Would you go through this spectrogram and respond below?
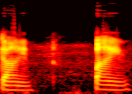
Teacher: From manner of articulation, articulation के हिसाब से जो डी है एंड पी है वो स्टॉप है, डाइन, पाइन। ठीक होगा, डी और पी की आवाज है वो एक दफा स्टॉप होकर फिर से आती है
